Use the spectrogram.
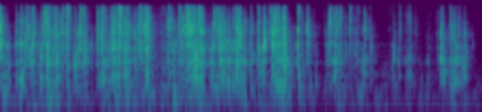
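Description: A small plastic foil blind bag with something inside is crinkled and squeezed with both hands and long nails, producing dense, bright crackling and rustling with almost no low end. The crinkles come in quick bursts that thin out into softer, sparser crackles toward the end.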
